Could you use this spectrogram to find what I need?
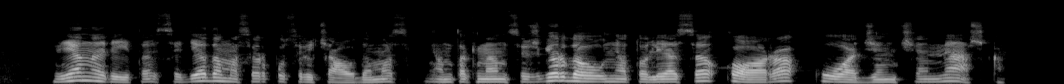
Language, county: Lithuanian, Vilnius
